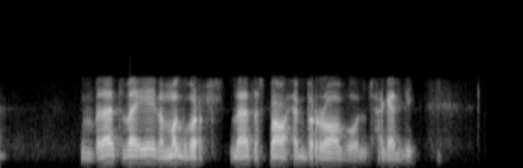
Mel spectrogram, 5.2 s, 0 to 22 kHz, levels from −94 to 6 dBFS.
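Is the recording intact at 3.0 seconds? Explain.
Yes, the audio is intact at 3.0 seconds, with no fault at that moment and only the narrow telephone band of G.711 telephone coding to be heard there.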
